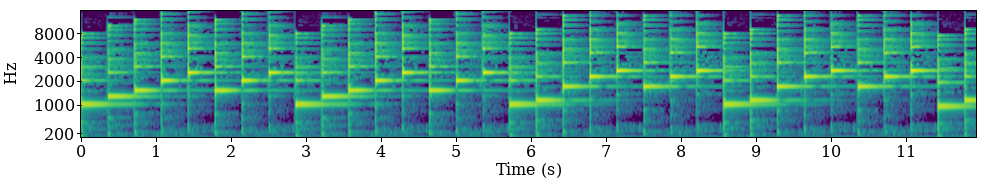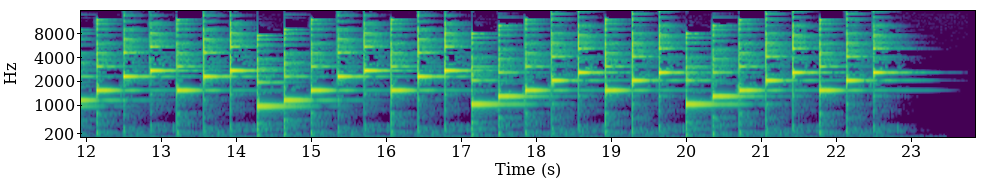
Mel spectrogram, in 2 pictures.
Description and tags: Music Box Playing Berceuse - Brahms
instrumental, sound-museum, melancholy, metallic, wind-up, classical, melancholic, music-box, box, mechanical-instrument, jingle, hand-operated, antique, historical, mechanical, mechanism, music, musical, musicbox, musical-box, old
